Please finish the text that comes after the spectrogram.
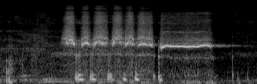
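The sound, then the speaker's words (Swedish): A person whistles an imitation of a yellowhammer's song: a quick run of five short, high chirping notes, then one long sustained note, fairly loud against a quiet background. “Alltså det är den här 1, 2, 3, 4, 5, 6, 7. Det är gulsparven.”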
